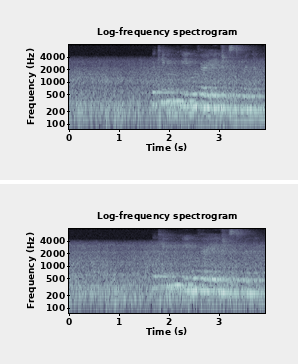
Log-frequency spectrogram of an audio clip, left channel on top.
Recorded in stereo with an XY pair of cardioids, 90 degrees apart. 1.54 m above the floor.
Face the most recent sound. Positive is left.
turn(degrees=55)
